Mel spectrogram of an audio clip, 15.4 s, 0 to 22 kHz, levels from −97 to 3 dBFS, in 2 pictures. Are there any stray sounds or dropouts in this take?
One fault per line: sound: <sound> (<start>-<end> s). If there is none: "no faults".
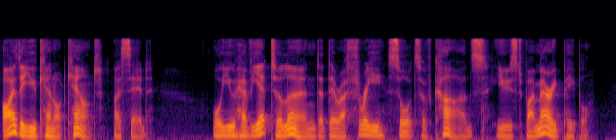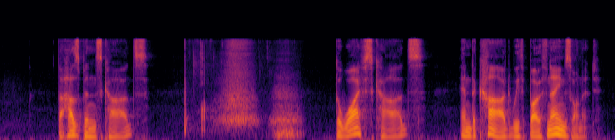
sound: breath (10.0-11.5 s)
